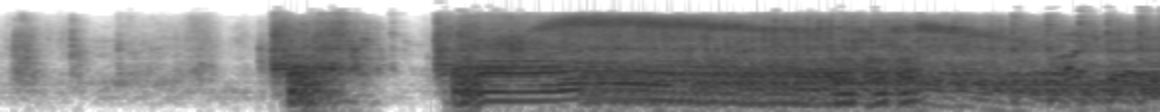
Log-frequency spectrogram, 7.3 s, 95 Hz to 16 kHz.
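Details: Stihl FS56C trimmer, previously running rough with no power, after cleaning the exhaust screen: a couple of handling knocks, then it catches and holds a steady, even high buzz with no stumbling; runs healthy.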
